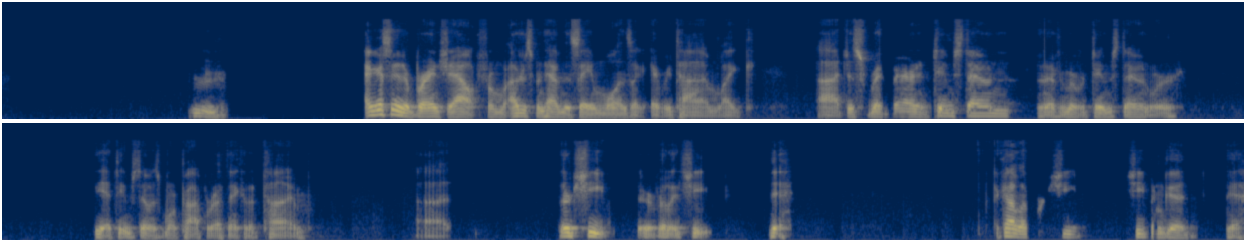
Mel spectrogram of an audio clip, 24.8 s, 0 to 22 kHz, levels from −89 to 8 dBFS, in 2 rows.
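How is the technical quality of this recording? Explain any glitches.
One glitch stands out in this speech recording. From 8.78 to 10.43 s there is channel delay (comb filtering). One channel arrives about 10 ms late and is summed with the other. Shared content cancels at regularly spaced frequencies, starting near 50 Hz, so the speech turns hollow and phasey.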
